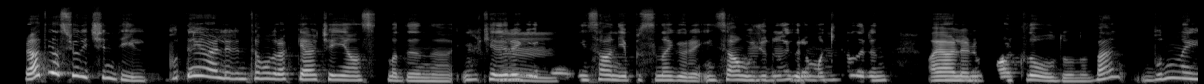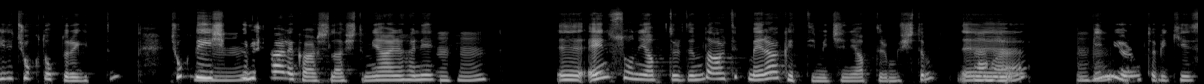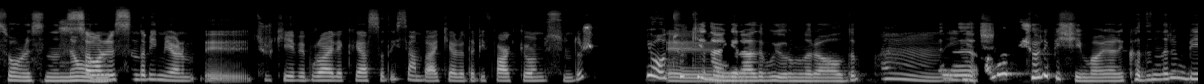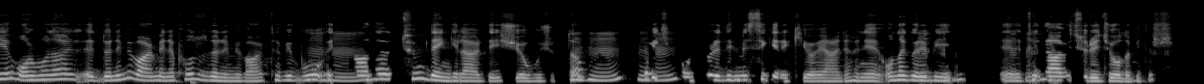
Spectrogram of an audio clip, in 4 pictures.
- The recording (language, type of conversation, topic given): Turkish, unstructured, Sağlık sorunları nedeniyle sevdiğiniz sporu yapamamak size nasıl hissettiriyor?
- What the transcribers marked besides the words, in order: mechanical hum; distorted speech; other background noise; tapping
